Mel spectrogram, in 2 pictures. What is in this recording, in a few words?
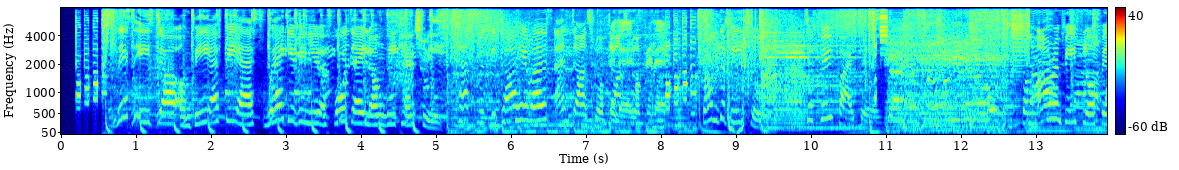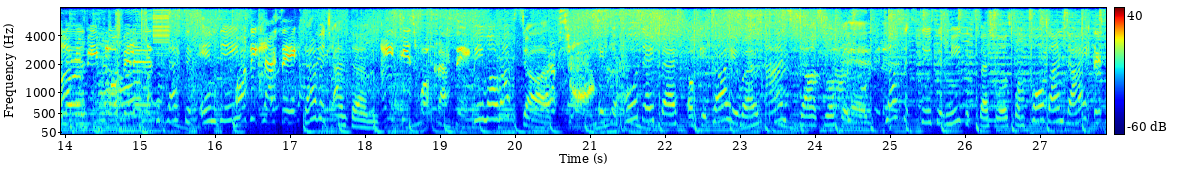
Radio; BFBSTIVAL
